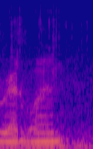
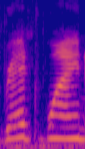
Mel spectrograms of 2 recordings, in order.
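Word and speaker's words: Redwyne: know which is it is it red wine or red win why do you prefer uh however you feel like saying it i will answer to either that's helpful say red wine because that's how it's been said by like every person that i've heard so i've heard some people pronounce it redwood okay but i prefer red wine because um oh actually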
